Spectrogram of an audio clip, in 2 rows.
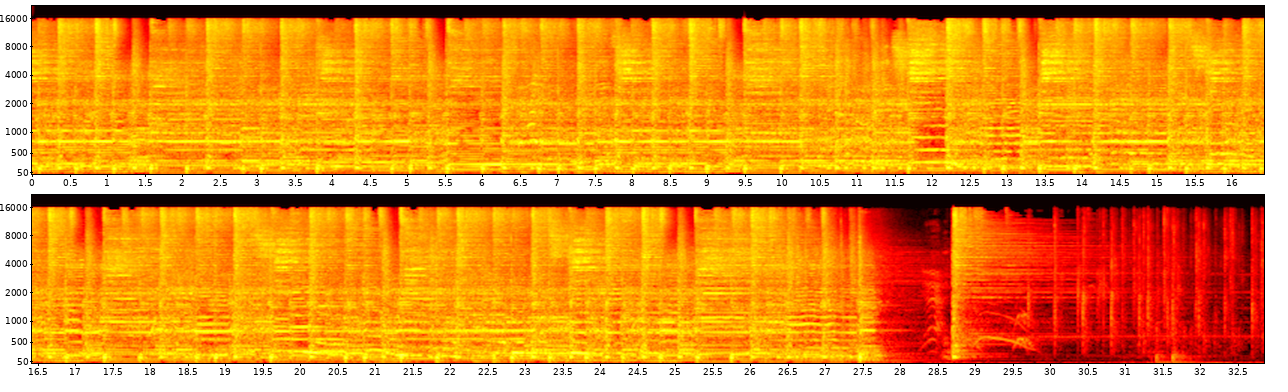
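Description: Small rock band playing loudly: electric guitar, electric bass and a drum kit. The song stops suddenly about 27 seconds in, and one last hit rings out briefly just after.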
